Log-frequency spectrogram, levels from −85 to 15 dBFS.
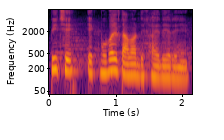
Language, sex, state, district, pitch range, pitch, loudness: Hindi, male, West Bengal, Alipurduar, 120-175 Hz, 145 Hz, -17 LUFS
